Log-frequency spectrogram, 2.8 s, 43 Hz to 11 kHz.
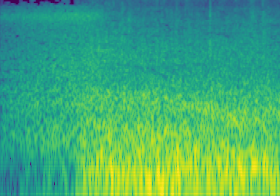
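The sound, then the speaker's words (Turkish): A powerful, continuous roar of water released through the opened floodgates of the 19 Mayıs dam in Samsun, overfull after rain, about 600 cubic metres per second, swelling in the first second and then holding steady and loud with deep rumbling, no voices present. “Doluluk seviyesini aşan barajın suyu kapaklar açılarak boşaltıldı. Saniyede yaklaşık 600 metreküp akan su şelale görüntüsü oluşturdu.”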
